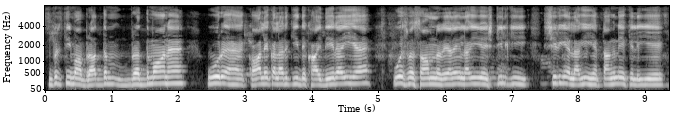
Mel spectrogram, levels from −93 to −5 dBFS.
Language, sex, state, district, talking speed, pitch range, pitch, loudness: Hindi, male, Uttar Pradesh, Etah, 175 wpm, 160-180 Hz, 170 Hz, -20 LUFS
